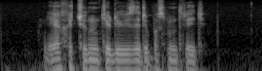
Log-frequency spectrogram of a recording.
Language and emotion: Russian, neutral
